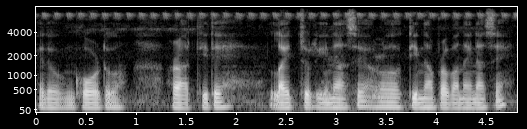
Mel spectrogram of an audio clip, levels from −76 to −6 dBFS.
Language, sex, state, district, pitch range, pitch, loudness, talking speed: Nagamese, male, Nagaland, Kohima, 90-100 Hz, 95 Hz, -22 LUFS, 185 wpm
